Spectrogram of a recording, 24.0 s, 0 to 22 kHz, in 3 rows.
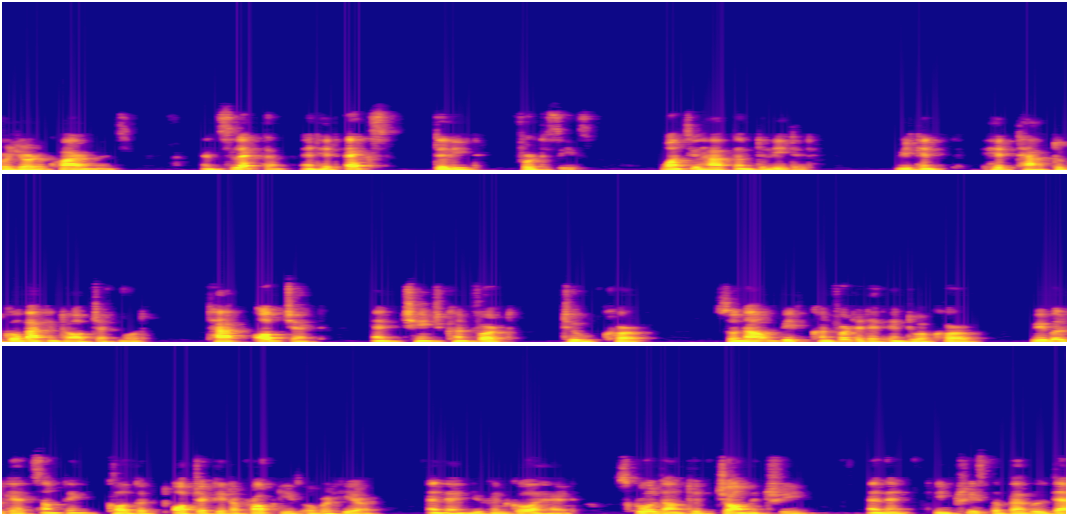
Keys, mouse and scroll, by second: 2.5 x, 7.3 Tab, 8.8 click, 12.6 click, 17.8 click, 19.2 click, 21.3 click, 22.3 click.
